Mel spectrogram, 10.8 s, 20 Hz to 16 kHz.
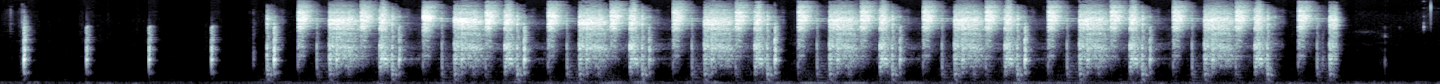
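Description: A looped two-bar sampled drum break playing back from MPC software at 128 BPM, in a steady repeating rhythm, preceded by four clicks about half a second apart.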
